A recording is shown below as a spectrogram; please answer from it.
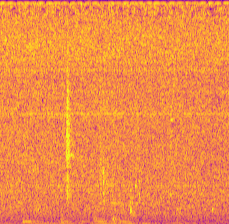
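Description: Near silence: low room hum with a few faint, irregular small clicks from a plastic glue bottle being squeezed and handled.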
